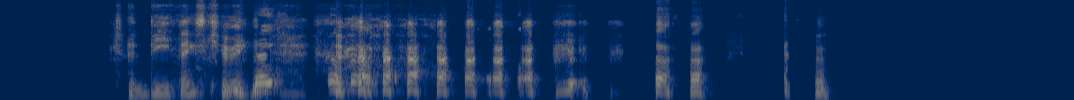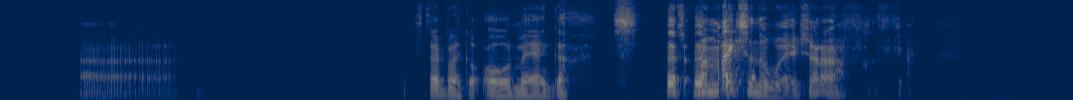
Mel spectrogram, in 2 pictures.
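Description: A second young man laughs and talks over an online call.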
